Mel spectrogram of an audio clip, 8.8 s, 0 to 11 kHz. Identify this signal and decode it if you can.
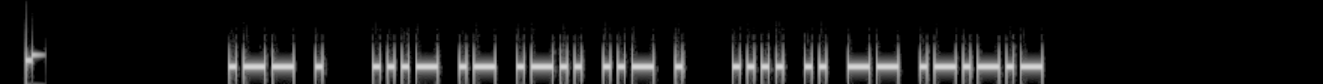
Morse code, heard as a keyed tone, about 25 wpm, 700 Hz. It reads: WE VALUE HIM.
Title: Sentences from Top 600 Words 25wpm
